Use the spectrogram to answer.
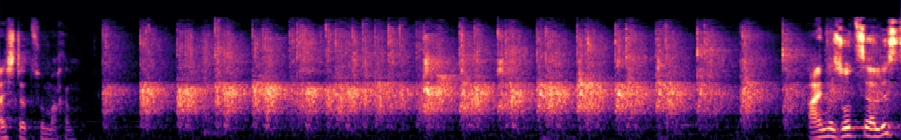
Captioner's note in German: Beifall Freie Demokraten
